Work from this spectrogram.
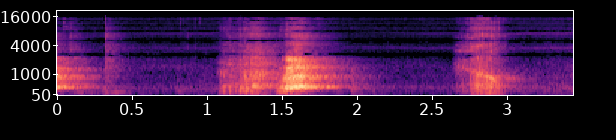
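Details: Four-year-old male chocolate Labrador Retriever barking indoors because he wants to play and get attention; two short rough barks close together, then a single shorter bark, after a person coaxes him to speak.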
